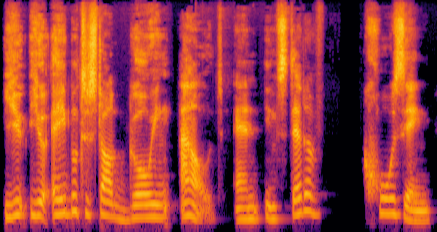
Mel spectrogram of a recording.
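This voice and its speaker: A woman's voice: on the low side, animated, measured pace, warm tone, no echo, studio quality. A woman speaking as an interview guest, explaining in an impassioned motivational style and repeating phrases for emphasis.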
